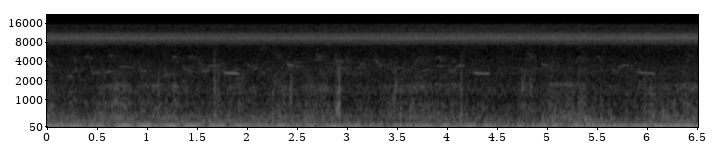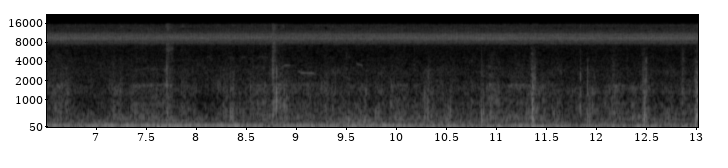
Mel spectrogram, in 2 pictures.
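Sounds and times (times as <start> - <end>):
bird chirps: 0.0 - 6.8.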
